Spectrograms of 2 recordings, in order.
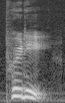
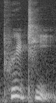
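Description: First: The t is softened toward a d sound. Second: The t is a clear, crisp t sound. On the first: "在美音当中的这个t 会有一些偏向d 的发音" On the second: "不像在英式英语当中需要读成pretty"

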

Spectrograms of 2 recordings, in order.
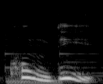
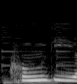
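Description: First: The first syllable has a falling tone. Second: The first syllable has a high level tone. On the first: The speaker calls it right. "是闲着没有被利用的" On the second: The speaker calls it wrong. "可千万不要念成"

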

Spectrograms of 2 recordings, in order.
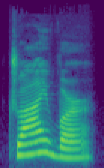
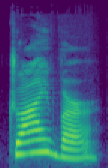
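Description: The two takes are said the same way.

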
